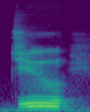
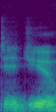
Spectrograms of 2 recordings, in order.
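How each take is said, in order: First: The two words are run together and reduced. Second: The two words are said separately and fully. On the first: This is how people casually say it. "we'll say" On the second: This is the formal, textbook form. "instead of saying"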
